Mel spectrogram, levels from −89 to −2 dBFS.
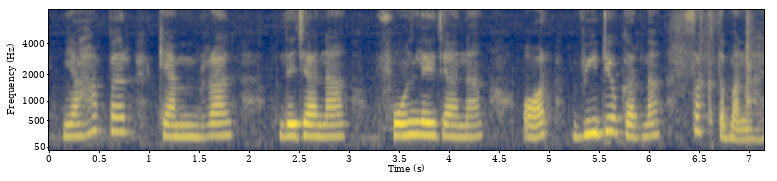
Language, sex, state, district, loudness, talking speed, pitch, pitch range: Hindi, female, Chhattisgarh, Bilaspur, -16 LUFS, 115 wpm, 220 Hz, 210-235 Hz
